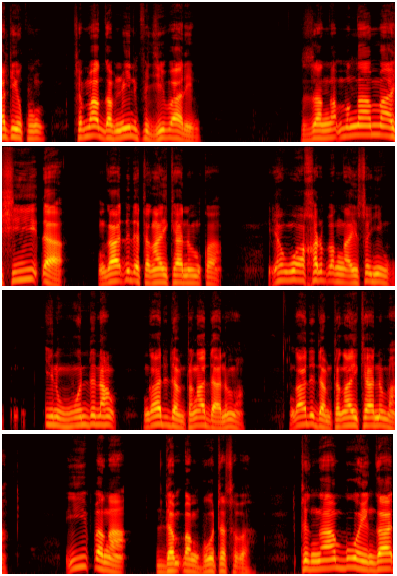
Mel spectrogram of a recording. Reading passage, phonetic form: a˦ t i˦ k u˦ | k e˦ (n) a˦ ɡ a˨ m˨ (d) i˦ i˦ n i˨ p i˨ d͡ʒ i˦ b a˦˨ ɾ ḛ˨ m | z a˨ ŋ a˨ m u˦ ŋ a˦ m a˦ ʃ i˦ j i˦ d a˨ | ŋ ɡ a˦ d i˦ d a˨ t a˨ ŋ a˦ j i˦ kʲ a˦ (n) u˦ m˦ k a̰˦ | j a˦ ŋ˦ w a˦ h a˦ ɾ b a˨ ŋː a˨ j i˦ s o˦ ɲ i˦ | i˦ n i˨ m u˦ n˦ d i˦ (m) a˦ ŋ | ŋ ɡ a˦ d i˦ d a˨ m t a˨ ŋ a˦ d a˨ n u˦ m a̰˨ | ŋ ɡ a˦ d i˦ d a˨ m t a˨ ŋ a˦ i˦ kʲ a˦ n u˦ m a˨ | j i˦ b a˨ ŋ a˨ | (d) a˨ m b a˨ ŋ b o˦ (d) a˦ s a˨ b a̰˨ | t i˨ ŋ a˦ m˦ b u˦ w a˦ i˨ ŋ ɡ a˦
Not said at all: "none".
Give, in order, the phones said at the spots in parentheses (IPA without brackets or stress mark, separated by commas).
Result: m, n, n, n, d, t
